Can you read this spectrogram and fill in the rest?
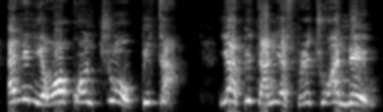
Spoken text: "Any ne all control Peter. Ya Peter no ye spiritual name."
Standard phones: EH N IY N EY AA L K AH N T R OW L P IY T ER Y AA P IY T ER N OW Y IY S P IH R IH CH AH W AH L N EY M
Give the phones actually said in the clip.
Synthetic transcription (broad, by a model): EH N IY N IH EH W K AH N T R OW L P IY T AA Y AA P IY T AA N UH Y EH S P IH R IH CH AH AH L N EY M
